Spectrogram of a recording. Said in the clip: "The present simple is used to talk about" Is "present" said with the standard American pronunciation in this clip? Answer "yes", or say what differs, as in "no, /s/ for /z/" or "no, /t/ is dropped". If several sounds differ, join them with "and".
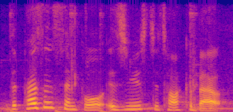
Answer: yes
